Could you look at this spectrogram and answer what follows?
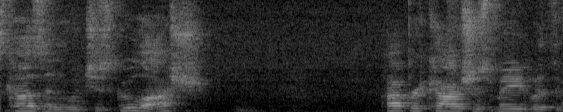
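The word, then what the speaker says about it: gulyás: looks like paprikas or gulas even though it's pronounced with an sh and they share in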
